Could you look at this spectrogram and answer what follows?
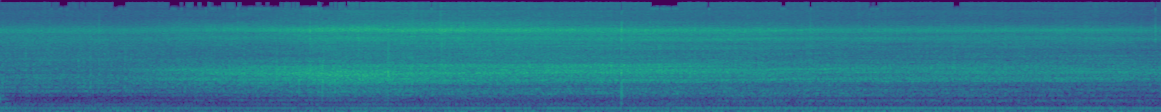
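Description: A pita sizzles in a dry frying pan, giving a soft, steady hiss that swells slightly and then holds at a low level.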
